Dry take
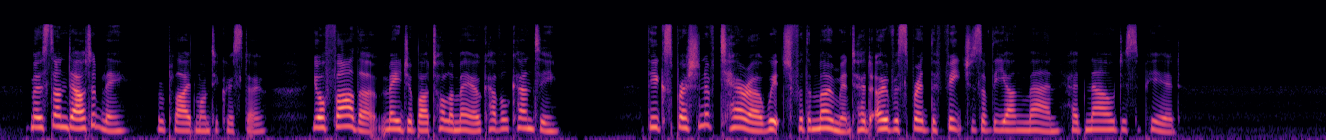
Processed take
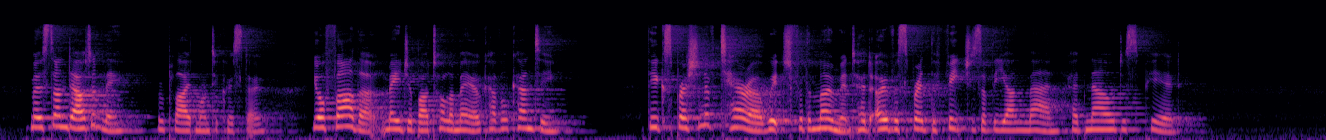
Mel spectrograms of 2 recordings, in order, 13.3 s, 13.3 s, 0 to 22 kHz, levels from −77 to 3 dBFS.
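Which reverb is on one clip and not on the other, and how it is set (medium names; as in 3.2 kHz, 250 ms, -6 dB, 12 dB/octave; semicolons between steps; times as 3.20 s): gated-style reverb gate 420 ms falling, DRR 11 dB; trim -3 dB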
